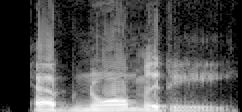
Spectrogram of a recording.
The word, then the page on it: Abnormity: American English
